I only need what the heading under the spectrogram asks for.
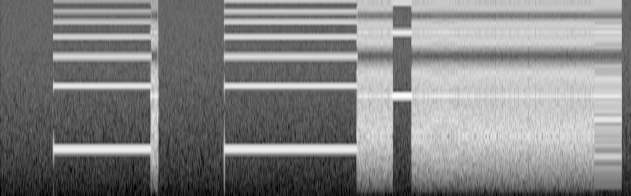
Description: ZX Spectrum tape loading, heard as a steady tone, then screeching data.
